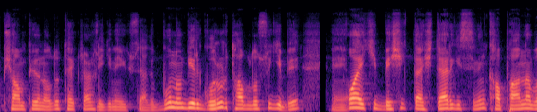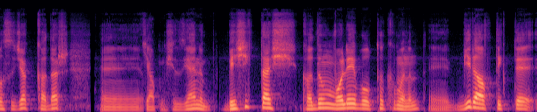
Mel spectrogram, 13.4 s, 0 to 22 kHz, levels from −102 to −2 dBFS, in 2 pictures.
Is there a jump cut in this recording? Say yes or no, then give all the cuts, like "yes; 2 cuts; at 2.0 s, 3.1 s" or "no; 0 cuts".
yes; 5 cuts; at 1.2 s, 4.4 s, 8.5 s, 9.4 s, 12.0 s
